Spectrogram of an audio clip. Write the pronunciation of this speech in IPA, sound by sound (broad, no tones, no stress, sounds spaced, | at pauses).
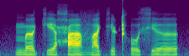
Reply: m œ kʲ ɛː ħ a v a kʲ œ ʈʰ o xʲ əː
